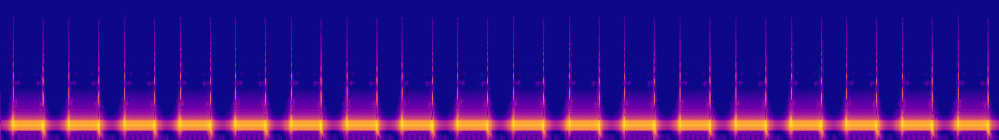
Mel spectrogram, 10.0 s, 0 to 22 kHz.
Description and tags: QUIQUEMPOIS Justine 2016 2017 spaceCarBlinker
This is the sound of a space car blinker (can also sound like an alarm). In Audacity I first generated a sound
(Sinusoid, 440 Hz, amplitude: 0,8), then I added a "wahwah" to make it sound like a blinker, then I added a "tempo change" effect to make it more close to the real blinker tempo.
alarm, blinker, car, drive, driving, futurist, space-car, space-car-blinker, vehicle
